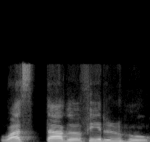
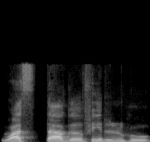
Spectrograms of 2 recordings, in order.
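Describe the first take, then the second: Both takes have the same delivery.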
